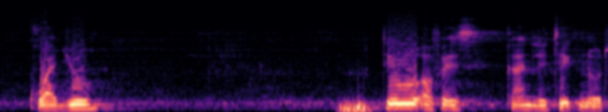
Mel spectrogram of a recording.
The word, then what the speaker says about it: Kwadwo: His Kojo is spelled KWADWO, not KOJO. Thank you, Right Honourable Speaker. So his is Kwajo. Kwajo.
